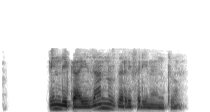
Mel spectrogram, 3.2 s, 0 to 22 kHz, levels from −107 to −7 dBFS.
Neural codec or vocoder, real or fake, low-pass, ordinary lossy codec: none; real; 3.6 kHz; MP3, 24 kbps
